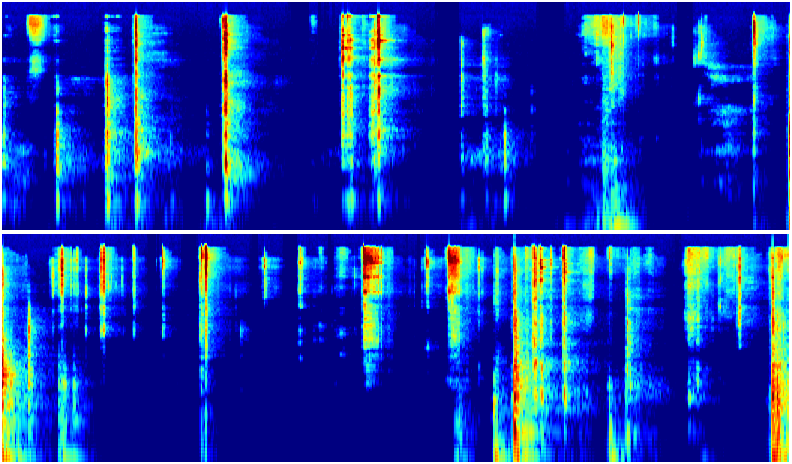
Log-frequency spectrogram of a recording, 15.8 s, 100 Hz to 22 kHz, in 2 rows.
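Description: Battery hold-down bracket and its bolt being fitted by hand over a 12V battery: irregular clinks, clicks and knocks with short pauses between them, the loudest about 8 and 13 seconds in.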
